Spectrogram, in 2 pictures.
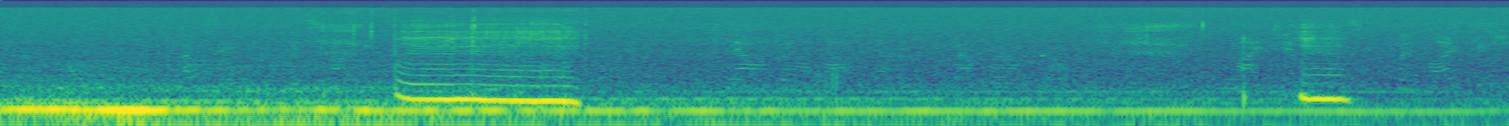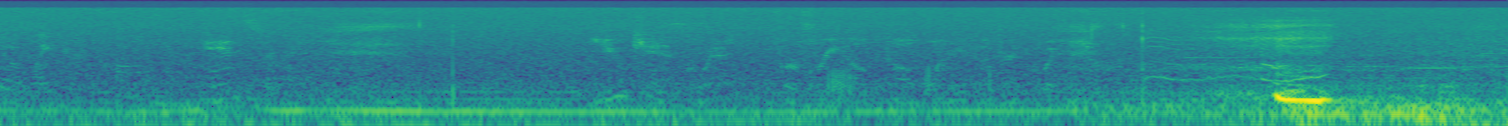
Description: My seven month old puppy fell asleep on me and she started snoring. She snores every time she falls asleep and I finally got to record her.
